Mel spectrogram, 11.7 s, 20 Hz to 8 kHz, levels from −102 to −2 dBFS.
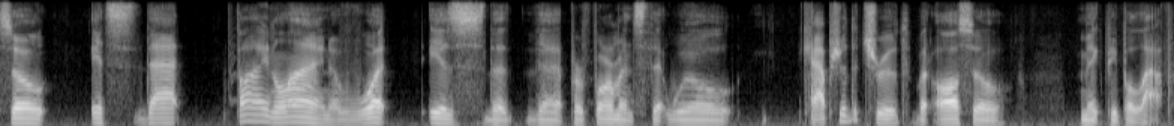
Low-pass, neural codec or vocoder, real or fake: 7.2 kHz; none; real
